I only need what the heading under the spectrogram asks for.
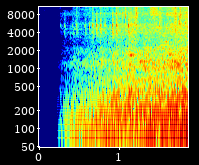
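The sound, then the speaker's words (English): A steady, deep rumble inside a train heading into Aberdeen starts after a brief moment of silence and swells gradually louder, with a faint airy hiss riding above the low drone. “Okay, I'm on the train.”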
